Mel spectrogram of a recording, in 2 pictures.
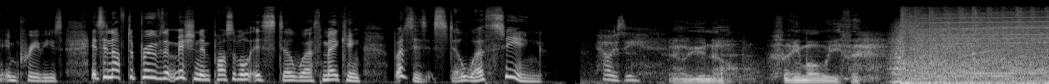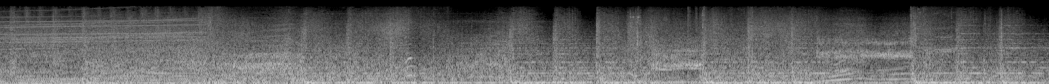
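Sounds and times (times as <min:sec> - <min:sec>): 
speech: 0:00.0 - 0:09.1
loud music: 0:08.9 - 0:20.9
tyre screeching: 0:11.4 - 0:15.6, 0:16.7 - 0:17.8, 0:18.4 - 0:20.1.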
